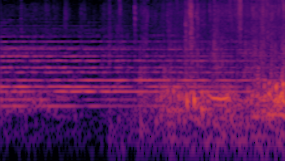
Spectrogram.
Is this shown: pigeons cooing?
yes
